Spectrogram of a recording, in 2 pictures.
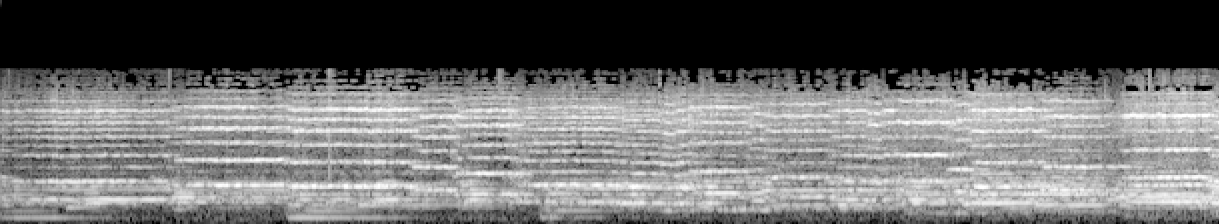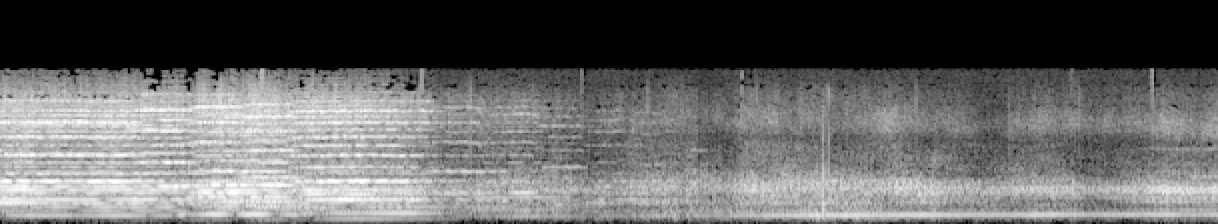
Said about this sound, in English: Meanwhile, Shanghai Lil continues her attempt to escape her pursuer by stunting her plane. Jim tries to watch out for the plane bearing the mysterious purple triangle.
